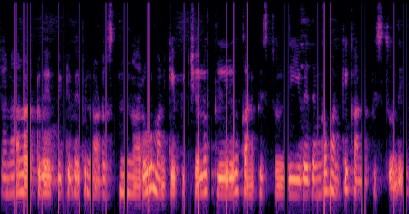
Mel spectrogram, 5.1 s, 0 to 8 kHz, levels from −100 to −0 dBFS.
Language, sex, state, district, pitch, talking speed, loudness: Telugu, female, Andhra Pradesh, Visakhapatnam, 190 Hz, 140 wpm, -29 LUFS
